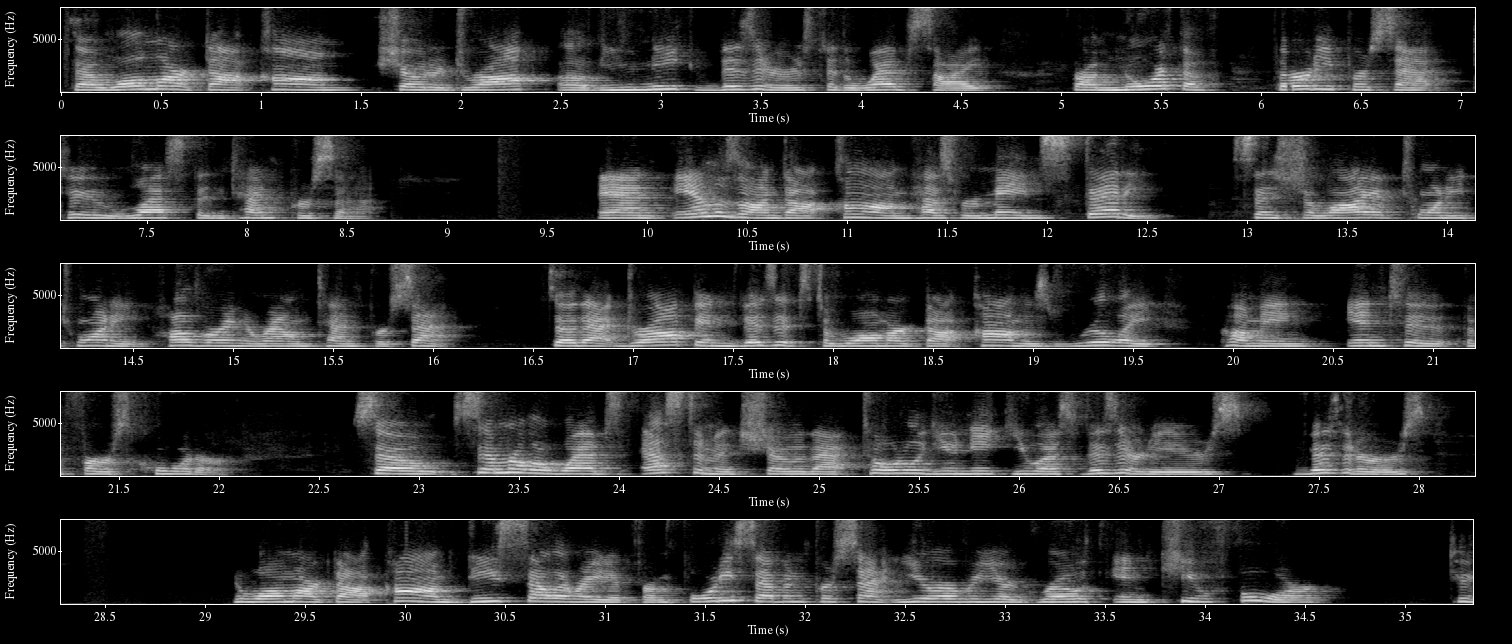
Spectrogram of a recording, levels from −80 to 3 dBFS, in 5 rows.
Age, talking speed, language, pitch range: 50-69, 110 wpm, English, 220-265 Hz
